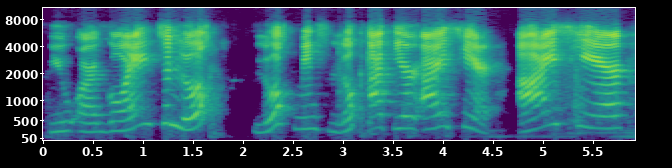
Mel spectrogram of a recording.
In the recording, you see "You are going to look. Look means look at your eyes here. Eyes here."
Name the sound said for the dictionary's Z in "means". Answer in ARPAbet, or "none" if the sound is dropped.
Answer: S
